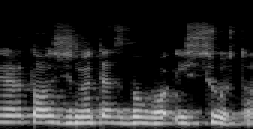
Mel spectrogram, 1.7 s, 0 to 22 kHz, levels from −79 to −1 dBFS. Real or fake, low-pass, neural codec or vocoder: real; 10.8 kHz; none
